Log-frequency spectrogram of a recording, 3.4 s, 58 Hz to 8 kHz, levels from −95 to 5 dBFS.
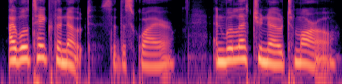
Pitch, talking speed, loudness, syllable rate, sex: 210 Hz, 265 wpm, -19 LUFS, 6.0 syllables/s, female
